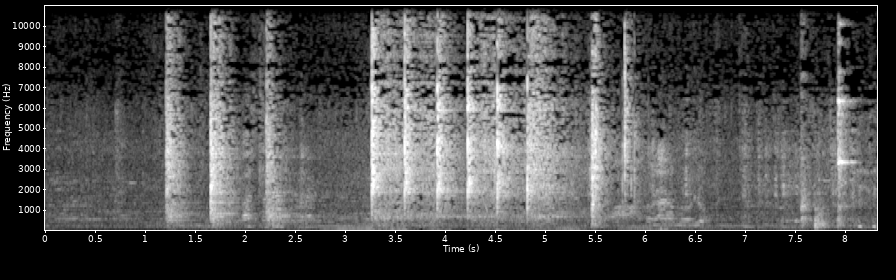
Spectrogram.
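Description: A hand-held wooden mallet knocking on the sawmill's band saw fittings in a string of sharp blows. A few are spaced out, then comes a quick run of about three a second, with a couple more near the end.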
